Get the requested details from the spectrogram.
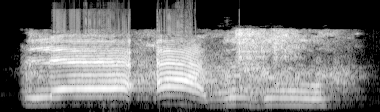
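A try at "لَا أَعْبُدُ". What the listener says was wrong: ہاں لیکن دال کو نہ کھینچیں. دال کو نہ کھینچیں. لا اعبد ما تعبدون. بدو یعنی با پر صرف پیش ہے، دال پر بھی صرف پیش ہے، تو دونوں کو نہ کھینچیں.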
